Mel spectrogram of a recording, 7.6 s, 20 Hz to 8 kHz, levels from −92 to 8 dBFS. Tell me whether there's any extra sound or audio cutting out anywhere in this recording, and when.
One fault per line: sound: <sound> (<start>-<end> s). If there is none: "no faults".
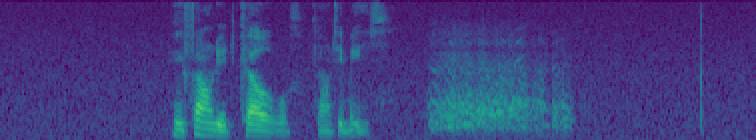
sound: laugh (4.2-5.8 s)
